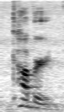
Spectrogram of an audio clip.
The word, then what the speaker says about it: cupboard: Cupboard. Silent P, cupboard.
